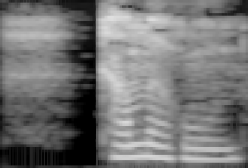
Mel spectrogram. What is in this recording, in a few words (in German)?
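"kamerun", German; pronunciation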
